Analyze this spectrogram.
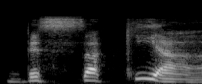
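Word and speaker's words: Bisaccia: Rich Bisakia, I believe is how you say it.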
